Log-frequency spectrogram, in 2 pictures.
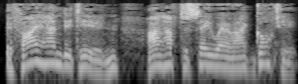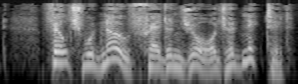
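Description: An earnest, defiant schoolboy hero from a storybook , voiced by a man. He explains himself quickly in a youthful, slightly husky tone, recorded dry. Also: a little high, lively intonation, no echo, full character voice. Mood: earnest explaining.

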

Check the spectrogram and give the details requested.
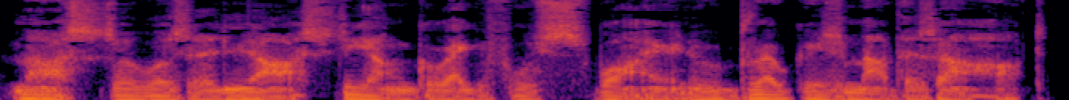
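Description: A man voicing a bitter, resentful old male house-elf servant who mutters insults in a low undertone. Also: steady tone, slow pace, fairly bright tone, husky, no room sound, full character voice. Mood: muttering bitterly.

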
